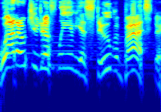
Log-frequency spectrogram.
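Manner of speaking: screaming, yelling. Voicing an injured man who screams at the player: screaming. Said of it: "he's screaming this at you".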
